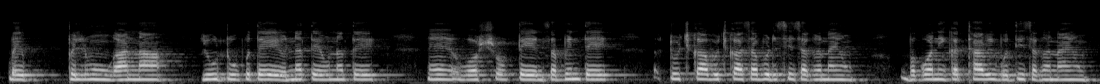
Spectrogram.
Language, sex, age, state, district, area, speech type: Sindhi, female, 60+, Gujarat, Kutch, rural, spontaneous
